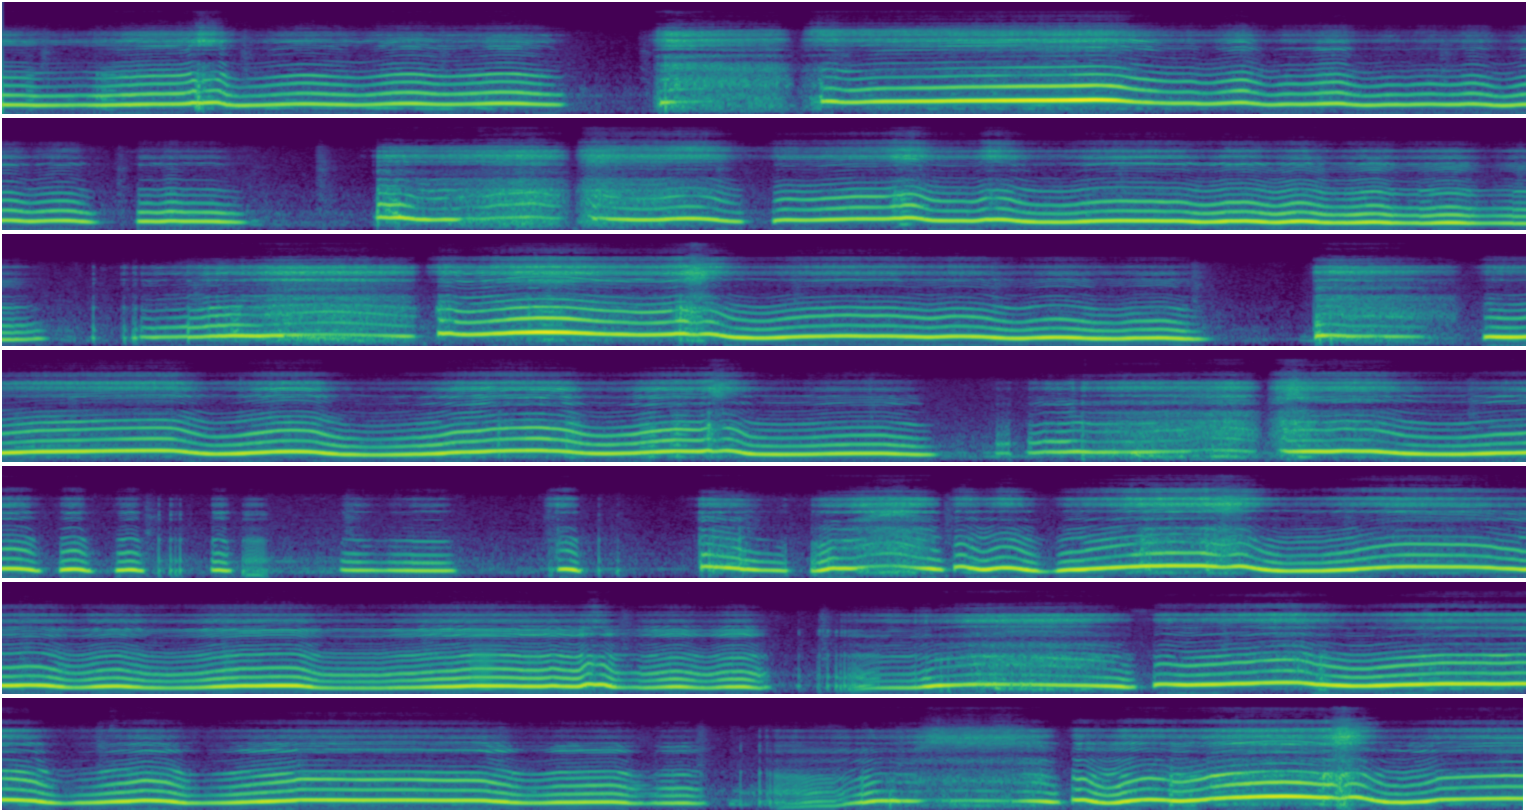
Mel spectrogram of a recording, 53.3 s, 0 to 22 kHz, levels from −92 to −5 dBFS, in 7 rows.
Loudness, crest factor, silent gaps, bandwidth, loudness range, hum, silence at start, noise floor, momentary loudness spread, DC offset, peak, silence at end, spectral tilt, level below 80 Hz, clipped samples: -18 LUFS; 16 dB; none; 9.8 kHz; 7 LU; none; 0 s; -58 dBFS; 13 LU; under 0.1%; -2 dBFS; 0 s; -3.5 dB/octave; -66 dBFS; under 0.1%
